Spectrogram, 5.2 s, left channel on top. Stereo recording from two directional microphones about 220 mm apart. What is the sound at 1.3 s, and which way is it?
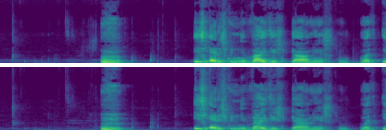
Speech, 25° right (ahead or behind).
